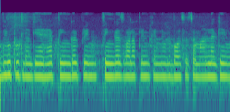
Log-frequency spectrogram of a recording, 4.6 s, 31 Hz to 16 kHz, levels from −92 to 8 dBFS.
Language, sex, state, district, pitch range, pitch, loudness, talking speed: Hindi, female, Haryana, Charkhi Dadri, 230-240 Hz, 235 Hz, -14 LUFS, 180 wpm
